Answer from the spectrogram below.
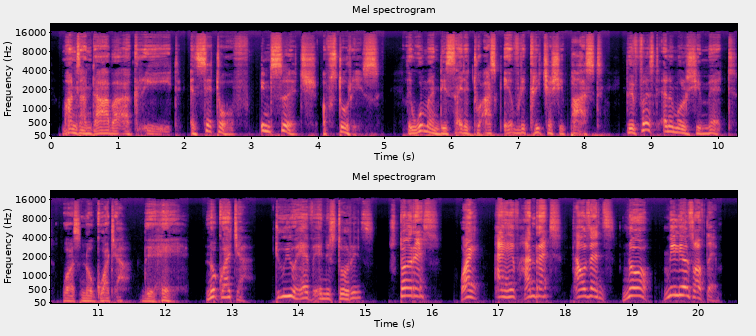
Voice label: African Tale Sample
